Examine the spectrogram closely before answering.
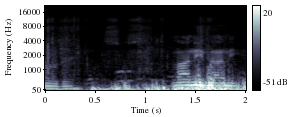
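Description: Footsteps in sandals scuff on dry gravelly ground.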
